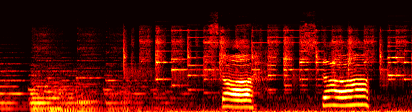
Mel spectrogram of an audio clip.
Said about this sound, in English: there's a call.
